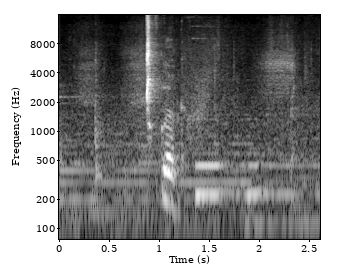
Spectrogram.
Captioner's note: none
